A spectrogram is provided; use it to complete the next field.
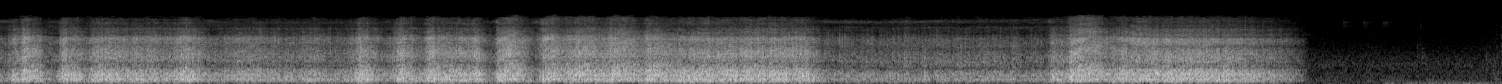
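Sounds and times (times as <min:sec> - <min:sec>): blowtorch roaring: 0:00.0 - 0:13.1.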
